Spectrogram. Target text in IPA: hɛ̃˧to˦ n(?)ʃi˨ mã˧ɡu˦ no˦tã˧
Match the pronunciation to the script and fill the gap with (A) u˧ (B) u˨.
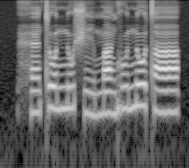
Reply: A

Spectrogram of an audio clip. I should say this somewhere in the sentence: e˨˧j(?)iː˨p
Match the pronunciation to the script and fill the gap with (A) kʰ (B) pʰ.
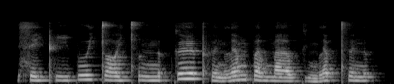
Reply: B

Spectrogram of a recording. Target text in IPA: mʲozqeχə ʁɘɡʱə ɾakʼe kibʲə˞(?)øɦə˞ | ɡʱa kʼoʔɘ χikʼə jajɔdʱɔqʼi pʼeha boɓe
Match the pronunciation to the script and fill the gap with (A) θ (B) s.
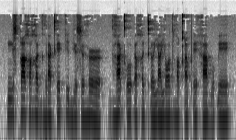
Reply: B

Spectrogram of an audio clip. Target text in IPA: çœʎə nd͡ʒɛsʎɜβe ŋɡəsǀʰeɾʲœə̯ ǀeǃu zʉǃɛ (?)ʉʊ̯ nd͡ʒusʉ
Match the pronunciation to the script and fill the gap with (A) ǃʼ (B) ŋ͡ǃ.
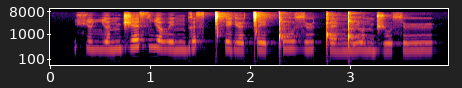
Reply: B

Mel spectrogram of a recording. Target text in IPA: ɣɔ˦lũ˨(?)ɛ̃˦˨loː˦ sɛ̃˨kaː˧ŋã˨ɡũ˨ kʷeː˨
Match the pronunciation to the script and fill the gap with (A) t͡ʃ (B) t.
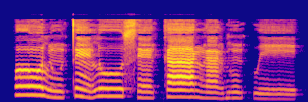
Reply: B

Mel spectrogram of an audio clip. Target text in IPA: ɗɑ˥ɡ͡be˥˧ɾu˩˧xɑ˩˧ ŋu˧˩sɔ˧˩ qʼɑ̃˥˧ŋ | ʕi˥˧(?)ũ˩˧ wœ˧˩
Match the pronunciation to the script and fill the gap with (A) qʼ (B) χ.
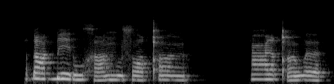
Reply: A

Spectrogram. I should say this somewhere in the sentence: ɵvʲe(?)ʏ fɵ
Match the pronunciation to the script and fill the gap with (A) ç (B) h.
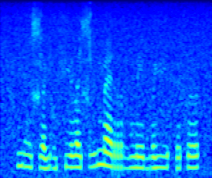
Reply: B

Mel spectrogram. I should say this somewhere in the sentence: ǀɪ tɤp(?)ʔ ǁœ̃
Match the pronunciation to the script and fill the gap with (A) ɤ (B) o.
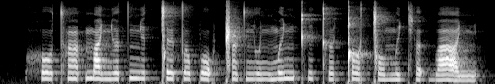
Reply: B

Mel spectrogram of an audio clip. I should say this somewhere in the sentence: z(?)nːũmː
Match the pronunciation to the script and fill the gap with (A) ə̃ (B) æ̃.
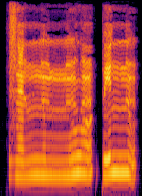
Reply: B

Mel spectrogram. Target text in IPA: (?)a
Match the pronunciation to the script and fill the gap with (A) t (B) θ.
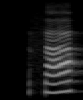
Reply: B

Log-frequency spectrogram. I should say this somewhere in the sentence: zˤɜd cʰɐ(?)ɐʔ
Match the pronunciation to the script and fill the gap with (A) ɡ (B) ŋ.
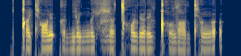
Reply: B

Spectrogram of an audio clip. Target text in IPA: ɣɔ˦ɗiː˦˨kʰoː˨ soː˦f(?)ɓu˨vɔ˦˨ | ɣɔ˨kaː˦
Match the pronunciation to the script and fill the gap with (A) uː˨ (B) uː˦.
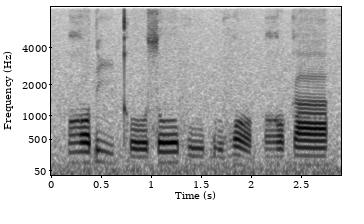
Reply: A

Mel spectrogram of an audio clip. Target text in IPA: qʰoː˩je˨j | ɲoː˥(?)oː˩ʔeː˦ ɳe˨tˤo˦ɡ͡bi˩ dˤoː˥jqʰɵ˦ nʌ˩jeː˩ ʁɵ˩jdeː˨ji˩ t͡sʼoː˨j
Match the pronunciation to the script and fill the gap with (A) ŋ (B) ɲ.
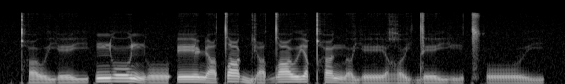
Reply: B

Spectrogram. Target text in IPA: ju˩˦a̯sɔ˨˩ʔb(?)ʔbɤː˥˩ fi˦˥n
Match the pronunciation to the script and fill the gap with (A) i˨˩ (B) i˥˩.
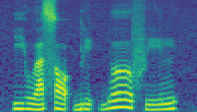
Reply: A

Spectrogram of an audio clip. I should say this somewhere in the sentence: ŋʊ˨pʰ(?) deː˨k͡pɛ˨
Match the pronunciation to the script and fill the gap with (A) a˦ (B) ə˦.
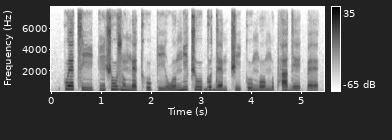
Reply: A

